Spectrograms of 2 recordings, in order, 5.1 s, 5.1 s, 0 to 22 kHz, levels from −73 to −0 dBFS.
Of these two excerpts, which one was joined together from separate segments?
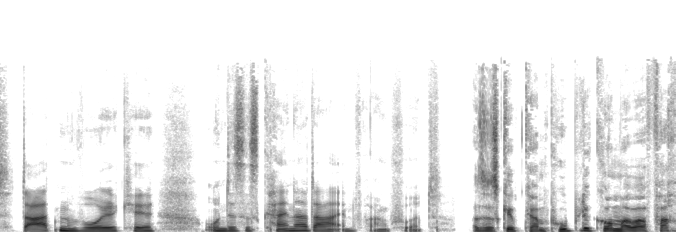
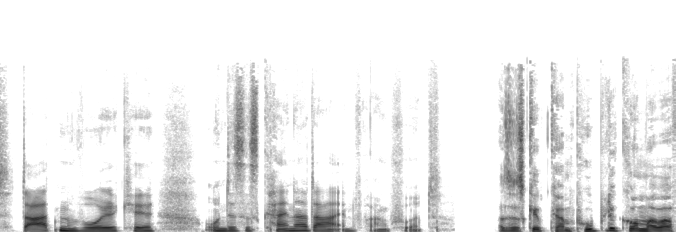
first; 1 cut; at 3.4 s

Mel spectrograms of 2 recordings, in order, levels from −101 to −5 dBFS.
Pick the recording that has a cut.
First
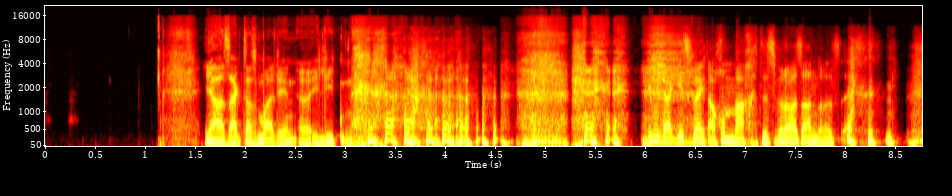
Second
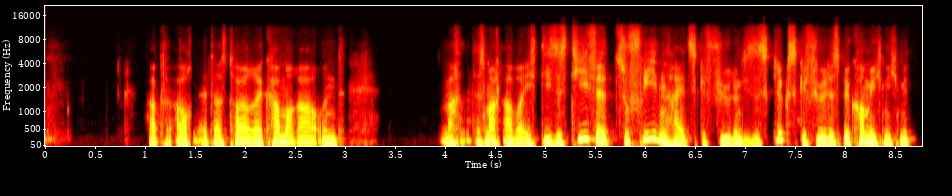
second; 2 cuts; at 1.4 s, 4.5 s

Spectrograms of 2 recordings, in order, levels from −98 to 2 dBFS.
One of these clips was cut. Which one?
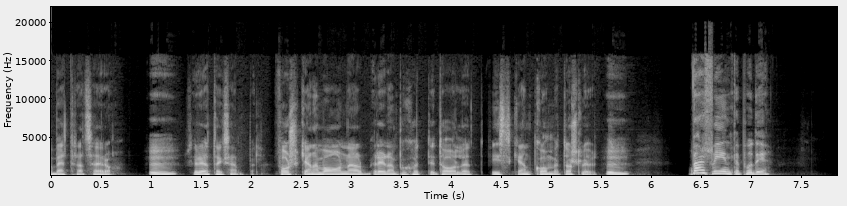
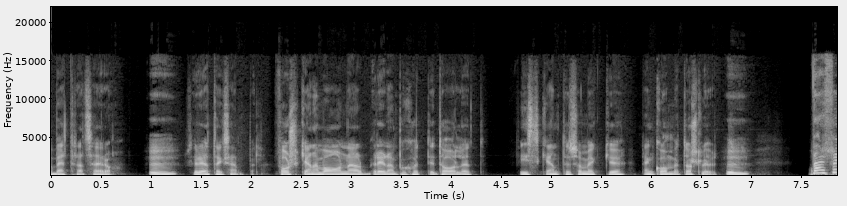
first; 3 cuts; at 4.3 s, 4.8 s, 6.6 s

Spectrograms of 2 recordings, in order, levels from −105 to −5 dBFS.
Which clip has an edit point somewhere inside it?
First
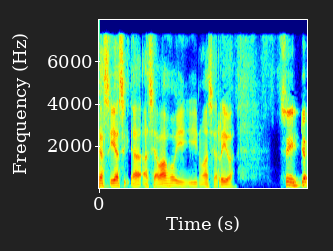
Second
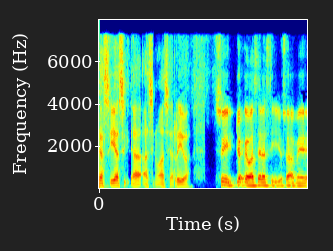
second; 3 cuts; at 1.1 s, 2.1 s, 2.9 s

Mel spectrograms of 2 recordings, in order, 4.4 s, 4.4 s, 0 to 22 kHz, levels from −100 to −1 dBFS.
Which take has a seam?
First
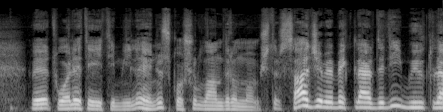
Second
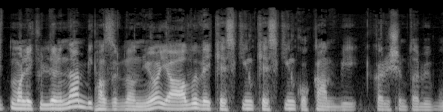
second; 2 cuts; at 1.0 s, 2.6 s

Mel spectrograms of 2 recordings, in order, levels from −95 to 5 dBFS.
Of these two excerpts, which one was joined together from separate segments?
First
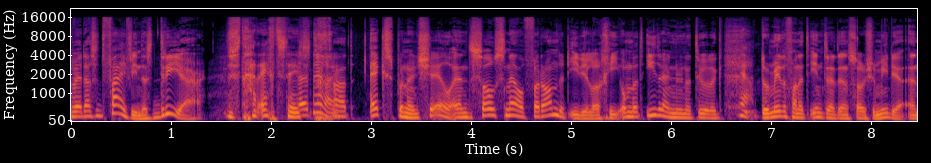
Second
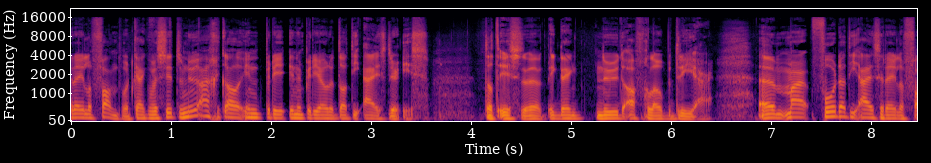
first; 1 cut; at 1.4 s

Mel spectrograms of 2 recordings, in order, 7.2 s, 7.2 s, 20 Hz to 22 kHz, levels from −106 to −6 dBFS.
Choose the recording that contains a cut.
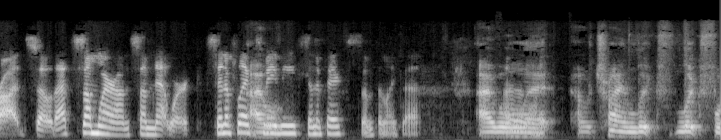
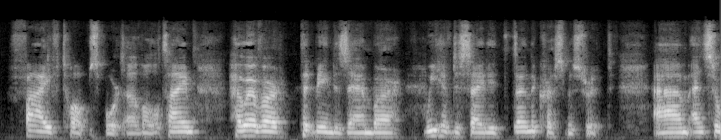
second; 4 cuts; at 1.2 s, 3.0 s, 4.2 s, 5.1 s

